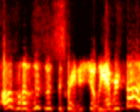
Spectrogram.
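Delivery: acted-out high, rapid, excited gushing chatter. Retelling meeting a famous playwright after a show: imitating gushing fan chatter. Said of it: "we just started gabbing, like".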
